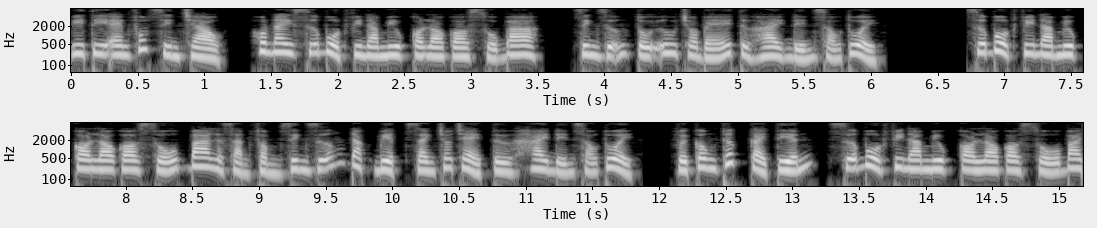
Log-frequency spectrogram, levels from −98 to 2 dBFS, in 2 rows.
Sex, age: female, 20-39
